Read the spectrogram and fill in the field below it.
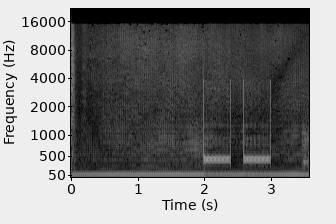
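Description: A phone line rings out with a double burst of ringback tone, two short electronic pulses in quick succession, heard over a steady low hum with no voices.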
